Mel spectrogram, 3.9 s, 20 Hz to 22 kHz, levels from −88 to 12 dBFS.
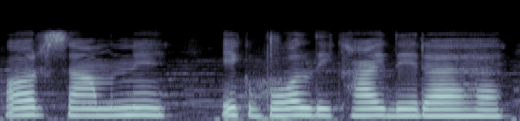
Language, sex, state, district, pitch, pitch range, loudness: Hindi, female, Jharkhand, Palamu, 225 Hz, 215-230 Hz, -14 LUFS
